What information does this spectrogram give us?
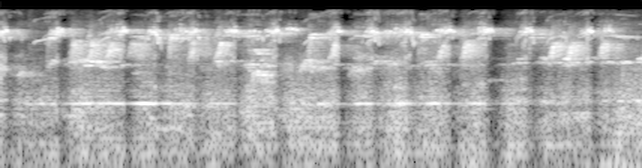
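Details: European goldfinch bred in captivity in Morocco, giving dense, continuous tinkling twitters and buzzy trills high in pitch, with a faint steady low hum running underneath.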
